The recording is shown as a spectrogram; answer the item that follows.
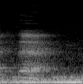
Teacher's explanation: makharijul huruf ta ini ujung lidah. Ujung lidah disentuhkan ke pangkal gigi seri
